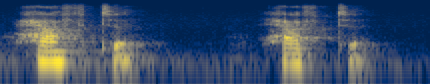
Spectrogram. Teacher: We noticed a reduction of the long U becoming a schwa · V turns into a F. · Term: regressive assimilation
